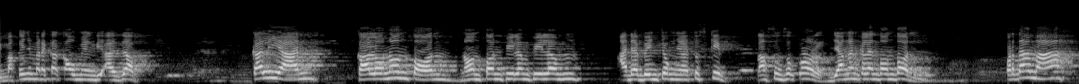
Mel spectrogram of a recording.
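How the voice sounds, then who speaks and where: A high-pitched man gives a religious lesson to his students, scolding them and firing rhetorical questions. He acts out little dialogues as he goes. The sound is dull and lo-fi, and it rings around a large echoing hall. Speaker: religious teacher addressing students.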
